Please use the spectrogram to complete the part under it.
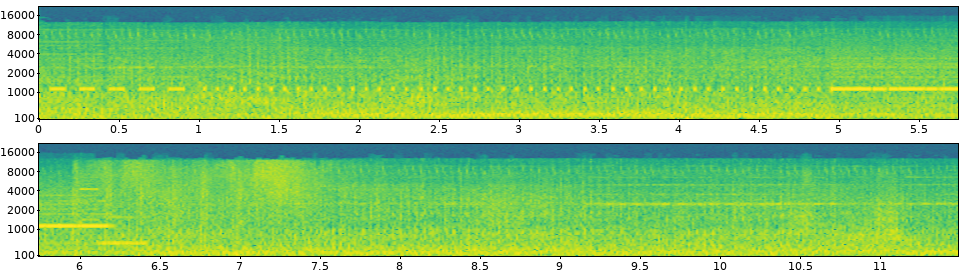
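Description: A warning beep in a helicopter combat video game repeats as a steady pulsing tone for several seconds, then holds as a longer tone, over a constant engine and rotor drone.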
